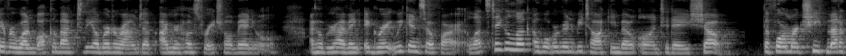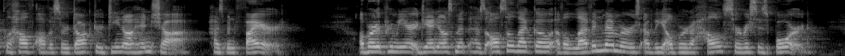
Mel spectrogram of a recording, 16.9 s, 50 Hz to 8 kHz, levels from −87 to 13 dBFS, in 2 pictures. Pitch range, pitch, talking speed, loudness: 190-220 Hz, 205 Hz, 230 wpm, -26 LUFS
